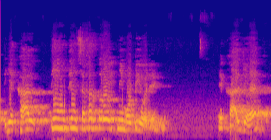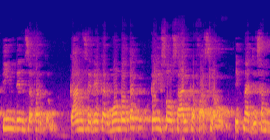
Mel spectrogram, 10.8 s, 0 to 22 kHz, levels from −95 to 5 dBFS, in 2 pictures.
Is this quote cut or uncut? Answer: uncut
